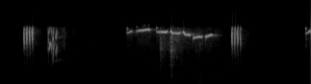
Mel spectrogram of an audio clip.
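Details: Tledekan bird call used as a lure to attract birds: short buzzy chattering bursts, then a run of clear high whistled notes that waver and step down in pitch, ending with another buzzy burst and whistle.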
